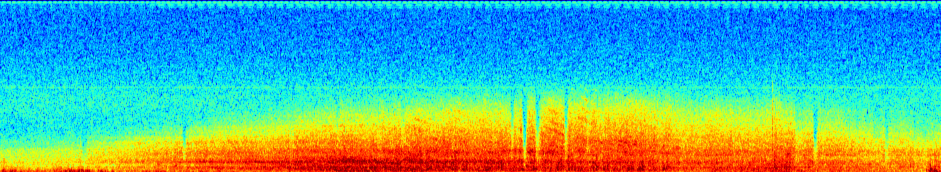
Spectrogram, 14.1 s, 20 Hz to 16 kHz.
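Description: Amtrak passenger train hauled by an AEM-7 electric locomotive passing close at speed. The rush of wheels on rail builds over the first few seconds and stays loud while the stainless-steel coaches go by, with a few sharp clicks about eight seconds in. It then fades as the train moves away.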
